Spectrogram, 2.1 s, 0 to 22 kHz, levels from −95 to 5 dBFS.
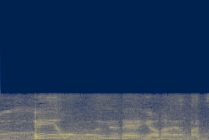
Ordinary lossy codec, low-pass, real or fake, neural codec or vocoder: none; 7.2 kHz; fake; codec, 24 kHz, 0.9 kbps, WavTokenizer, medium speech release version 1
